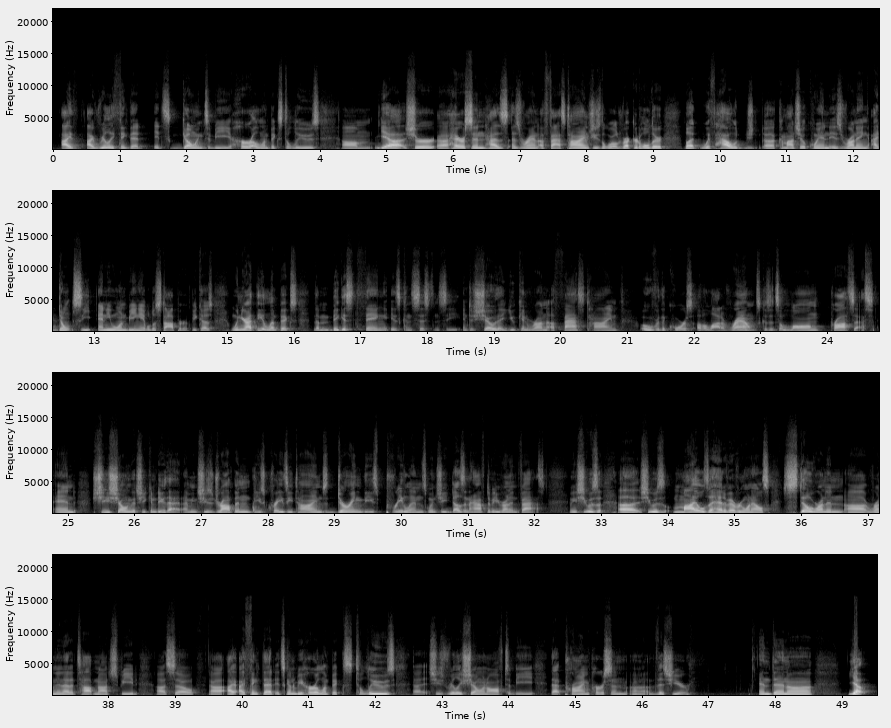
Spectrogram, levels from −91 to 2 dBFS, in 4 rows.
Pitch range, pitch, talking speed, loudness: 115-140 Hz, 125 Hz, 195 wpm, -31 LUFS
